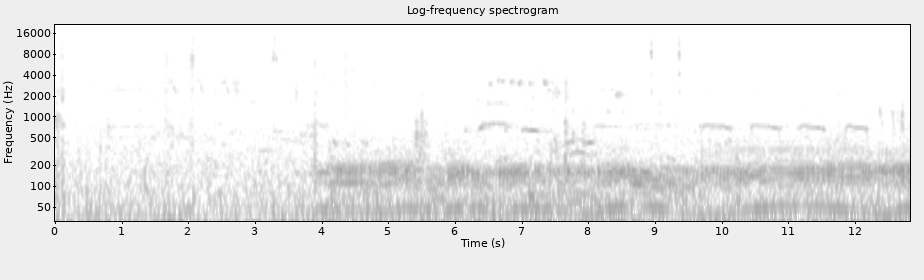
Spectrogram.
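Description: Faint bird calls: scattered high chirps, and from about six seconds in a run of short, evenly spaced calls, roughly one every two-thirds of a second. Under them a low steady hum starts about four seconds in.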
